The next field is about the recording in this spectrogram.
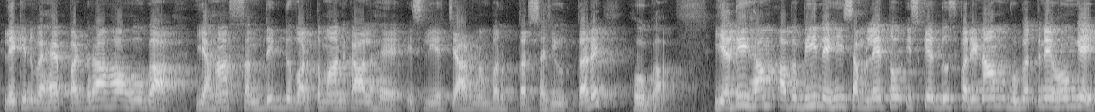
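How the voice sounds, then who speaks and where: A male teacher with a high voice solves exam questions aloud. He reads each option, then asks which one is the answer. His voice rings in an echoey room. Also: fairly bright tone. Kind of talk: exam solution lesson.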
